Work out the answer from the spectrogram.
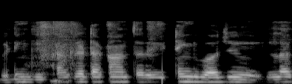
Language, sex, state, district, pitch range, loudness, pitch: Kannada, male, Karnataka, Dharwad, 110-120 Hz, -27 LUFS, 115 Hz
